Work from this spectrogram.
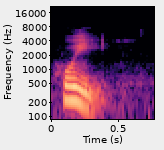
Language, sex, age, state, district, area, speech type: Manipuri, female, 30-45, Manipur, Imphal West, urban, read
